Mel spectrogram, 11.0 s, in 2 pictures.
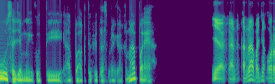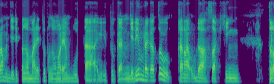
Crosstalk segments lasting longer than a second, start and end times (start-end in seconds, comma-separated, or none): none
